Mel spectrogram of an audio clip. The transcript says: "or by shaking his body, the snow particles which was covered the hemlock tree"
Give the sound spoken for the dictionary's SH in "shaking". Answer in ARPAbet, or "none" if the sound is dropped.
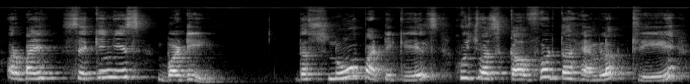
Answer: S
